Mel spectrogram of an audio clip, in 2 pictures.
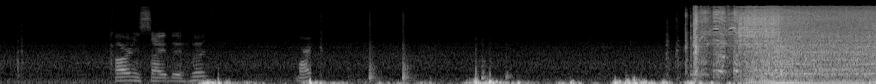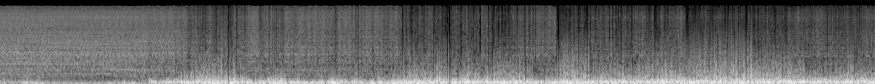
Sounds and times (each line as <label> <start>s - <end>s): Civic starting from inside the car 6.9s - 10.6s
